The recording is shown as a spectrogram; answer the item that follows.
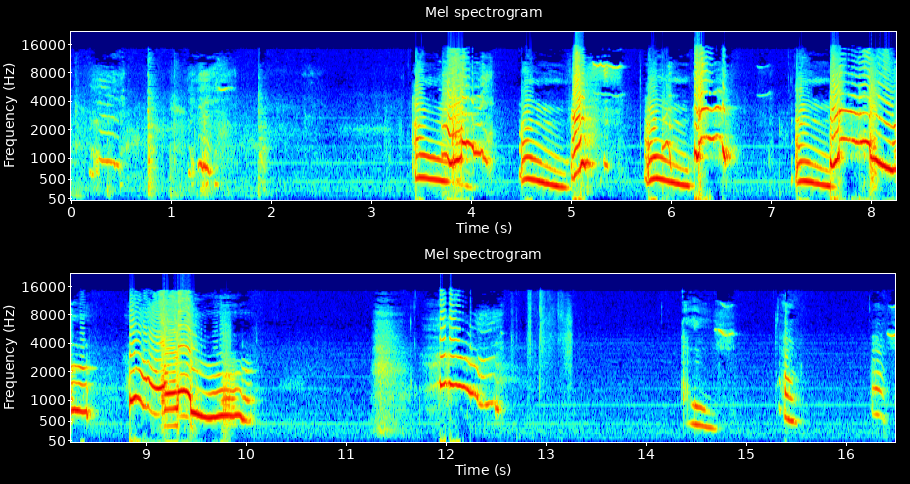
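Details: Puppy Bentley in a happy mood, tail wagging, gives a run of short howling yowls, each sliding downward, about one per second in a burst, then sparse yips and whimpers; quiet clicks between calls.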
